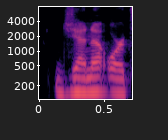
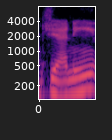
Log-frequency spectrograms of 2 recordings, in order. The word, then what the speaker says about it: Jenna: I hear people saying Jenny Ortega, and that drives me crazy because like I was questioning myself for a long time. I was like, am I saying it wrong? I'm like, is it Jenny? So I went and checked and I was like, no, it's Jenna. So no, it's Jenna, our budding scream queen too.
